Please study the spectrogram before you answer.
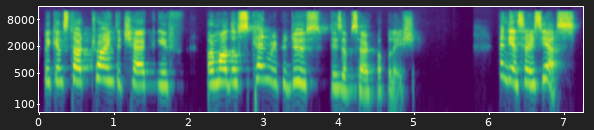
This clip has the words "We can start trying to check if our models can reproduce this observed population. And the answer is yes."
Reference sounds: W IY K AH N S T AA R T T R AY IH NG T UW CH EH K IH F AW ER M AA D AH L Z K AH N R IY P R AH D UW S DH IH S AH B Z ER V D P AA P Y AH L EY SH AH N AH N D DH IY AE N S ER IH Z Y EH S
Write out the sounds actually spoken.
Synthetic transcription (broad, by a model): W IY K AH N S T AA R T T R AY IH NG T UW CH EH K IH F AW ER M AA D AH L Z K AH N R IY P R AH D UW S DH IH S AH B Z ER D P AA P Y AH L EY SH AH N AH N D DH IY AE N S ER IH Z Y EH S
